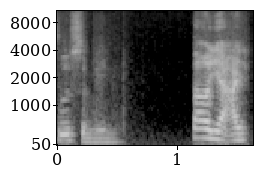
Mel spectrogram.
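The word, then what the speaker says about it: Lusamine: Except for Loose Marine. But it's not even her name. is that not her name? It's Lucamine.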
